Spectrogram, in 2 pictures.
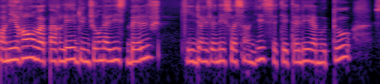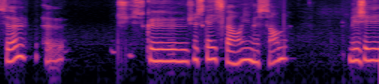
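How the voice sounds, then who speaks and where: On a very clean recording with a silent background, a woman with a fairly high pitch and a dark, mellow tone speaks at a moderate pace with fairly even intonation and long, frequent pauses. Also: dry, close sound with no echo. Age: 80s+. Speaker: motorcycle traveler and author. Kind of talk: interview.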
